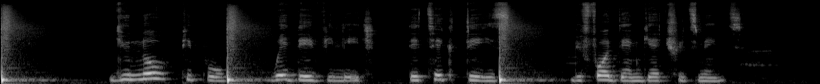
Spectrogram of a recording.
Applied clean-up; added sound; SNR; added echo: none; Snare drum; -2 dB; none.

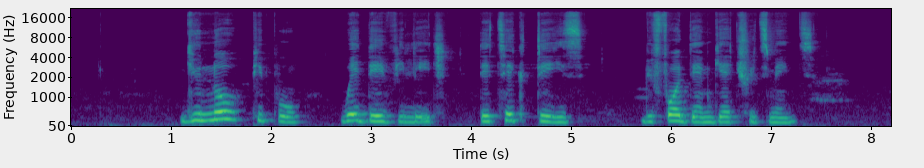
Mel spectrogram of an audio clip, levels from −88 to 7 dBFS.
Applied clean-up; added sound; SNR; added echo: none; none; none; none.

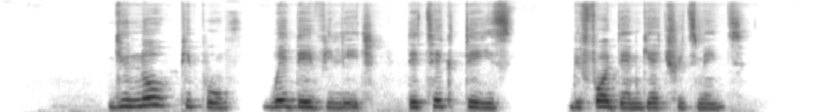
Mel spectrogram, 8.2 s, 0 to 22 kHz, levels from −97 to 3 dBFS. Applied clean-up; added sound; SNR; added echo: neural mask model Resemble Enhance denoiser.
